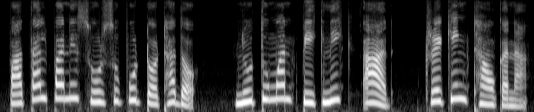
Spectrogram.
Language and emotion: Santali, neutral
